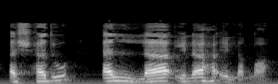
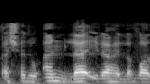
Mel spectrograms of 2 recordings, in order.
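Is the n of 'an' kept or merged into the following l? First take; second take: merged; kept. First: The n merges into the following l sound. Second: The n is pronounced separately before the l. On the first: The speaker calls it right. "dann verschmilzt man das N in das L, das Nun in das Lam rein" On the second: The speaker calls it wrong. "das geht gerade noch, aber das ist auch heute schon, tut weh im Ohr"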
